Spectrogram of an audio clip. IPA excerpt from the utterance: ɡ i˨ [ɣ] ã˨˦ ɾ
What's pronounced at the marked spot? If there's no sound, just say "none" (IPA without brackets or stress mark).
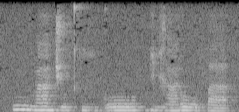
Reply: ɣ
